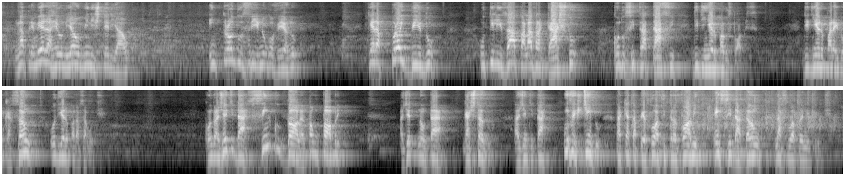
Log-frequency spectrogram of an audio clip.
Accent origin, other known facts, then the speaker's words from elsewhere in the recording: Pernambuco, Brazil; eu trazia na minha vida a experiência de um retirante nordestino, sou de Pernambuco, sabe, que passou fome.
